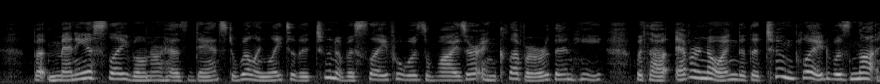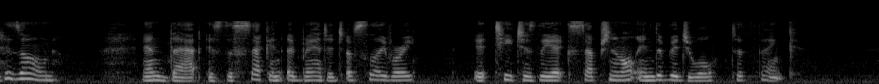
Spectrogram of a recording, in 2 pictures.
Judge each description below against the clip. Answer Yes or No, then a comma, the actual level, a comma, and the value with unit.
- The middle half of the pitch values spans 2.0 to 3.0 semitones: No, average, 3.8 semitones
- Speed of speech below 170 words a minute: Yes, average, 160 wpm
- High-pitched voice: Yes, high, 195 Hz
